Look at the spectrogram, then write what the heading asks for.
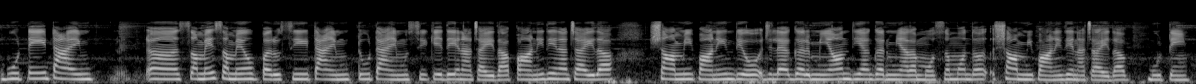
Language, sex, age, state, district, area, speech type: Dogri, female, 18-30, Jammu and Kashmir, Samba, rural, spontaneous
